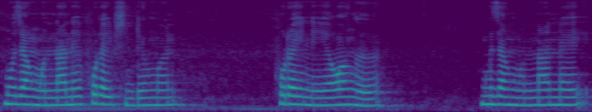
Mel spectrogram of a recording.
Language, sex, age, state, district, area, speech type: Bodo, female, 30-45, Assam, Kokrajhar, rural, spontaneous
